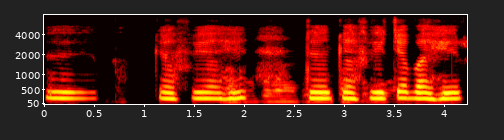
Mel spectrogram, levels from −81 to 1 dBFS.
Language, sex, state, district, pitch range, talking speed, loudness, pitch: Marathi, female, Karnataka, Belgaum, 195-205 Hz, 115 wpm, -23 LUFS, 200 Hz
